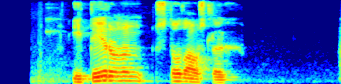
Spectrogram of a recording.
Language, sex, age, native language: Icelandic, male, 30-39, Icelandic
